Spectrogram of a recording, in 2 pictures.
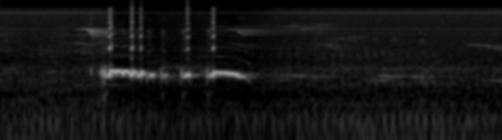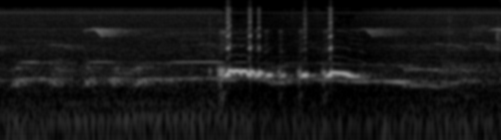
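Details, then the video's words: Local zebra dove calling a rival that answers back: two loud trilled coo phrases of quick bubbling notes, with a fainter, lower coo from another dove heard between them. "PERKUTUT LOKAL GACOR MEMANGGIL LAWAN PASTI NYAUT"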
